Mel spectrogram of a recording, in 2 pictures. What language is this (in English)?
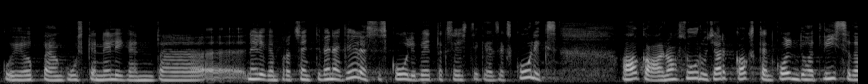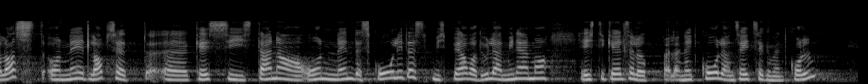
Estonian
